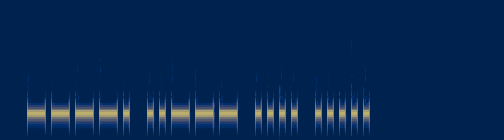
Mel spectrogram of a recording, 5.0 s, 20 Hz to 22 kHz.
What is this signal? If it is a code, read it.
Morse code, heard as a keyed tone, about 20 wpm, 700 Hz. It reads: 92H5
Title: Four Letter-Number Combinations - 20wpm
